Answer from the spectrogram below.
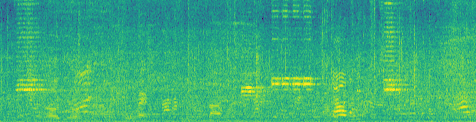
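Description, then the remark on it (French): Open-air ambience of a busy public square in front of a cathedral in Hanoi at night: a steady wash of crowd murmur and traffic rumble, with scattered higher voices or chirps rising briefly above the constant background. “Nous nous dirigeons vers la sortie Nous voilà dehors, sur la place, devant la cathédrale.”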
